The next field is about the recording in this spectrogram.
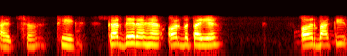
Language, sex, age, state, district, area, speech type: Hindi, female, 30-45, Uttar Pradesh, Sonbhadra, rural, conversation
